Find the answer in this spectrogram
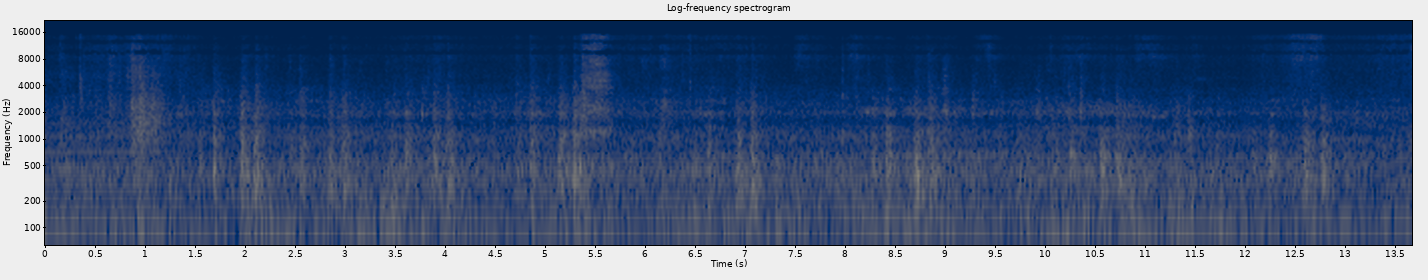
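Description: Interior of a local electric train car while running: a steady low rumble with irregular clicks and knocks of the wheels over the rails.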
